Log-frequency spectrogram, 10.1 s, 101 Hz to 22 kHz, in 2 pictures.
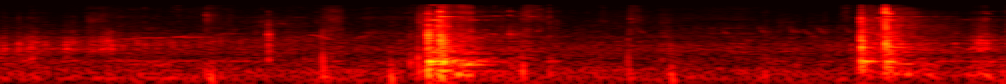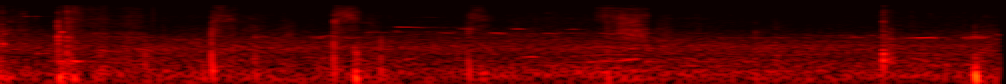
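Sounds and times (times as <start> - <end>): bike hitting the ground: 2.1 - 2.8, 4.3 - 5.5.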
